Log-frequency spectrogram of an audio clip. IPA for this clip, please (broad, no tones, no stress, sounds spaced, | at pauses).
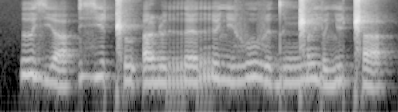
ɯ zʲ a | zʲ ɛ ǁ u ʔ a ɳ ʉ r ɛ r ʉ lʲ e v u v e d̪ e ŋ͡ǁ ɯ j ʊ lʲ ʊ ǁ a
